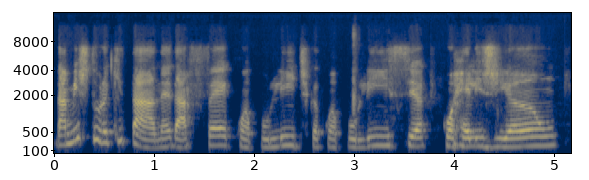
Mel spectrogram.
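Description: A woman's voice: medium pitch, normal speed, dry recording, muffled recording. Chatty woman with a Ceará accent. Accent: Ceará, Brazil. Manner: chatty, enthusiastic, quotes her mother. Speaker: podcast host. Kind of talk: casual chat.

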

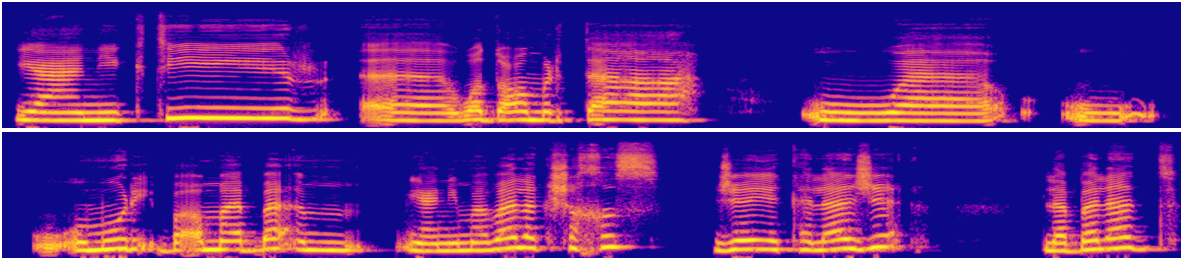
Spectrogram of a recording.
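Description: Answering in an interview, a woman from Aleppo, Syria speaks in a high-pitched voice with a darkish tone. Her earnest, conversational delivery mixes explanations with rhetorical questions.

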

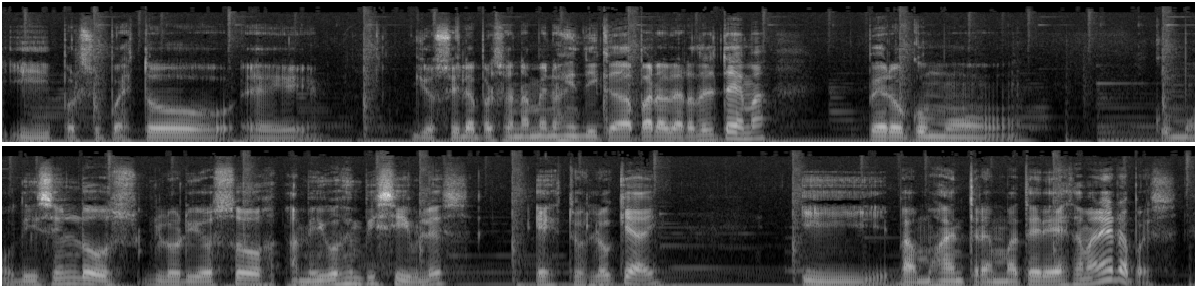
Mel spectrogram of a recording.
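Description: A male podcast host from Venezuela, with a Venezuelan Spanish accent, discusses tabletop gaming in a chatty, casual manner. His voice is medium-pitched with a darkish tone, and he often restarts and repeats words.

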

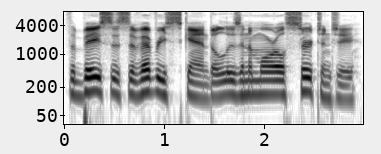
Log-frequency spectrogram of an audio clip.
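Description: A worldly aristocrat who drawls his epigrams with lazy amusement. A man voices him in a smooth, dry tone, slightly lighter than his own. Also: medium pitch, quick pace, fairly bright tone, dry recording, natural voice. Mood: amused, cynical. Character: witty, cynical aristocratic gentleman.

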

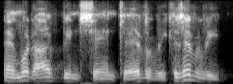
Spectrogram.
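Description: A man with a croaky frog voice from the flu, talking in an easygoing, informal way as an interview guest. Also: mid-range voice, very fast, darkish tone, no room sound. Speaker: race track owner, interview guest. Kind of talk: casual interview. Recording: muffled, dull lo-fi sound.

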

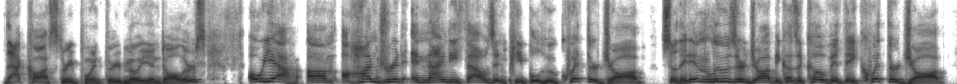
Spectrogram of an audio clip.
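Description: A Canadian man, a taxpayer advocate guest on a casual radio interview, talking in an animated, sarcastic way as he lists figures. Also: high-pitched, normal speed.

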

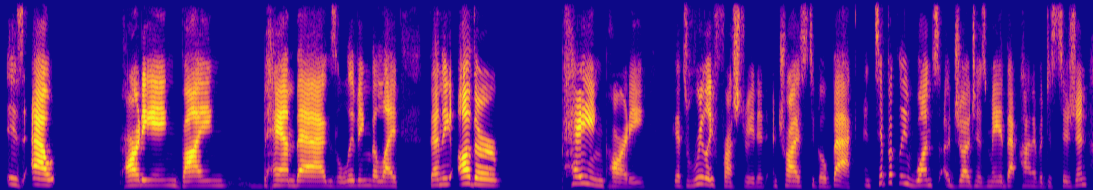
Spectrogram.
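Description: A woman giving explanatory commentary as a host, putting deliberate stress on key words. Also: mid-range voice, bright, forceful tone, clean tone. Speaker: podcast host, family law commentator.

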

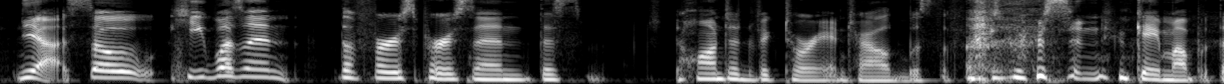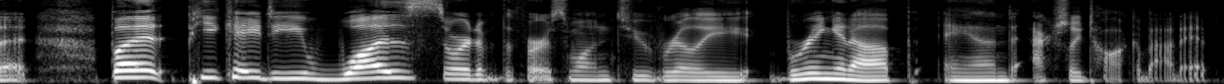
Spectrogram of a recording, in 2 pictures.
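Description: Woman, podcast co-host, lowish voice, informal storyteller, recorded dry in an attic. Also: expressive, moderate pace, a bit bright, no echo. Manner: informal, swearing. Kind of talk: casual conversational storytelling.

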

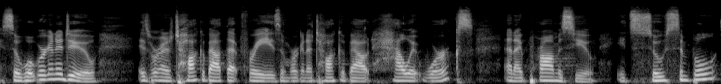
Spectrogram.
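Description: Lively woman telling a story. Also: low voice. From New Jersey. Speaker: motivational speaker. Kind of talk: storytelling talk to students.

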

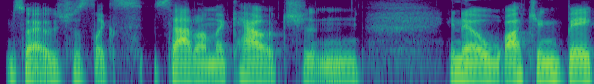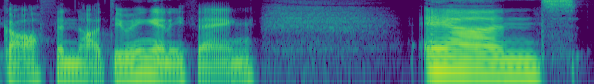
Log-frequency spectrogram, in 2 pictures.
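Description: Being interviewed, this young American podcast creator and actor recounts her own story in a chatty, self-deprecating way, laughing while she speaks. Her voice is low, steady and gravelly yet fairly bright, at a moderate pace, captured in studio quality with no echo.

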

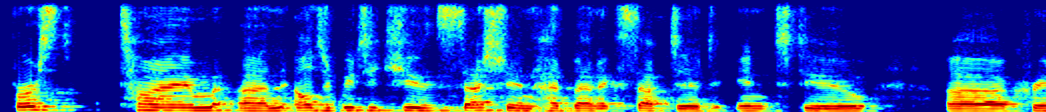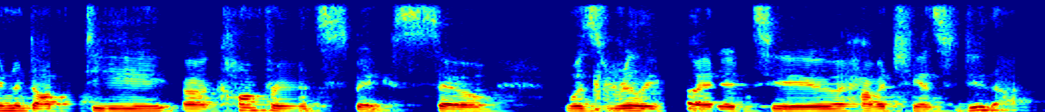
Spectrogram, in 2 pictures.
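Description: A woman moderating a panel, speaking gently and haltingly with many "um"s. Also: sits low, level tone. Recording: slightly dull video-call audio.

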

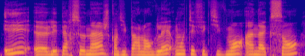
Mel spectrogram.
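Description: A podcast co-host in a casual discussion, with a mid-range pitch. The voice cuts in often and explains things eagerly. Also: a little fast.

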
